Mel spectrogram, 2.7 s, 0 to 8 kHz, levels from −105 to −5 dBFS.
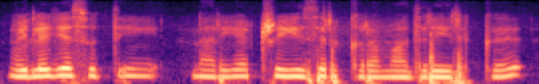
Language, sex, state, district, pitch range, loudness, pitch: Tamil, female, Tamil Nadu, Nilgiris, 185-205 Hz, -17 LUFS, 195 Hz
